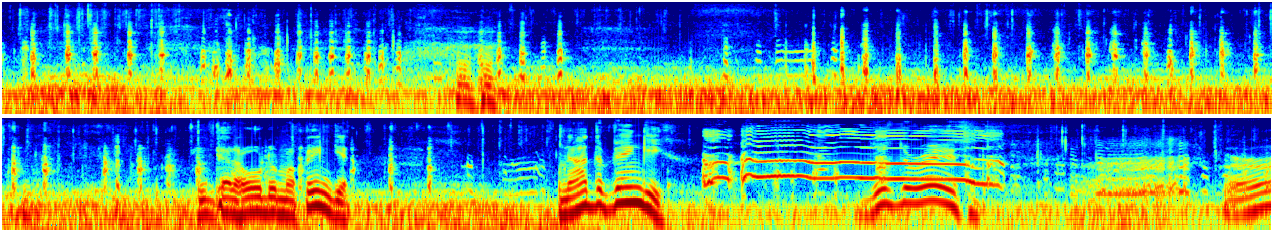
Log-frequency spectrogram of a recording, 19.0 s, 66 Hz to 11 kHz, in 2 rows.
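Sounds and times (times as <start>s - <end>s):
chickens clucking: 0.0s - 19.0s.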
